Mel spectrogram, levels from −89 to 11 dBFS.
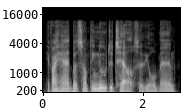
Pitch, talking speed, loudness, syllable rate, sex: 105 Hz, 260 wpm, -18 LUFS, 5.4 syllables/s, male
